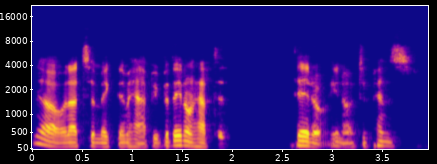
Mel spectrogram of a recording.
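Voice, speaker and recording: A man with a deep voice who streams about fish keeping, chatting casually late at night and thinking aloud with many restarts. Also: brisk, lo-fi sound.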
